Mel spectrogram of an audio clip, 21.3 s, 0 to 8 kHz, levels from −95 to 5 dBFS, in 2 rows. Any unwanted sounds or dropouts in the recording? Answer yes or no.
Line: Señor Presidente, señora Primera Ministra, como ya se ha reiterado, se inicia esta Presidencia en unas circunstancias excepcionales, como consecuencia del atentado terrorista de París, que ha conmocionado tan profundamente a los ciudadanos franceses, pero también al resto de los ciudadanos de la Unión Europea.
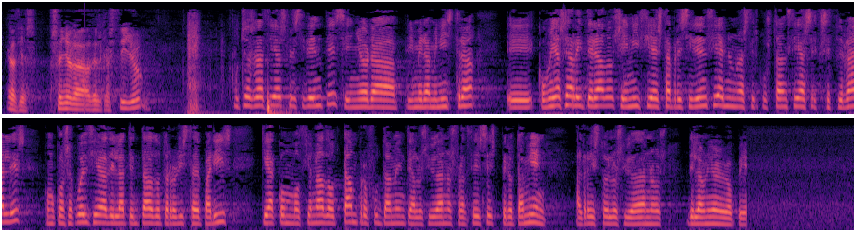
no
